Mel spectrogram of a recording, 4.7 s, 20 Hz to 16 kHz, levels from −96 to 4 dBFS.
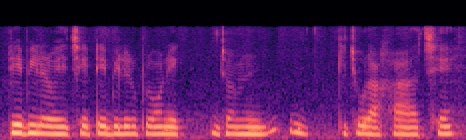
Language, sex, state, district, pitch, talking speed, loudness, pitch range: Bengali, female, West Bengal, Alipurduar, 195 Hz, 140 wpm, -17 LUFS, 185-200 Hz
